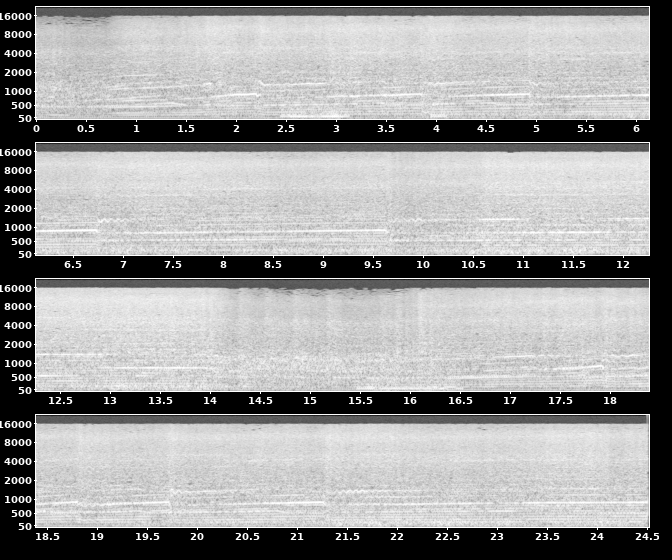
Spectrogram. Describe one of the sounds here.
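A racing car engine whines, rising in pitch through the gears and dropping as it brakes.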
